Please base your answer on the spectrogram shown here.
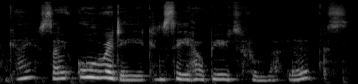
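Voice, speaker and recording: A woman chats her way through a card-making tutorial at a normal speed, her croaky voice a little high, darkly toned, and lively in its intonation. She frequently murmurs half-whispered comments to herself while working.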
